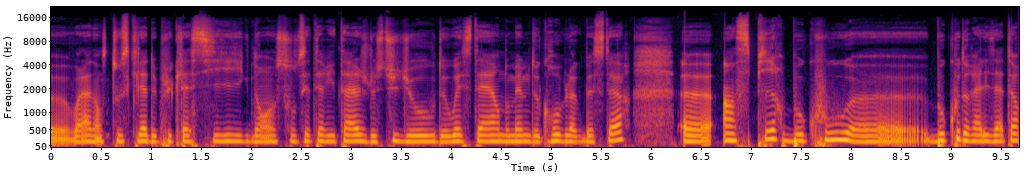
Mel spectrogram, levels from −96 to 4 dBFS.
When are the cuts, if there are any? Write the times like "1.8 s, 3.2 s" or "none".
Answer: none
